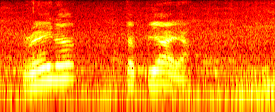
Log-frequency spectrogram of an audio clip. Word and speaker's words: Reina Pepiada: Reina Pepiada.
